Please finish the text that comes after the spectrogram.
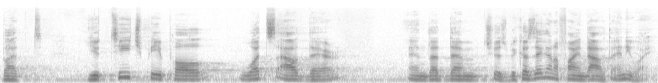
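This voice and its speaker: A man speaking in a measured, thoughtful way as a panelist in a discussion. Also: medium pitch. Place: church sanctuary. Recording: long church-hall reverb, faint noise.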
